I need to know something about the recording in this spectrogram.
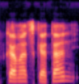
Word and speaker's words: kamatz katan: Et le kamatz katan, il se prononce exactement de la même manière.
